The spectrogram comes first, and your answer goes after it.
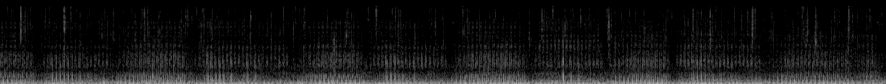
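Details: Relaxing purr of a domestic cat set against fireplace crackle: a dense rumbling drone swelling on each breath about every 0.7 seconds, dotted with quick clicking pops from the fire.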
